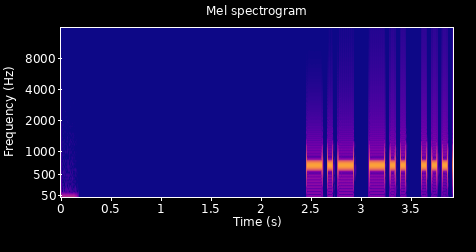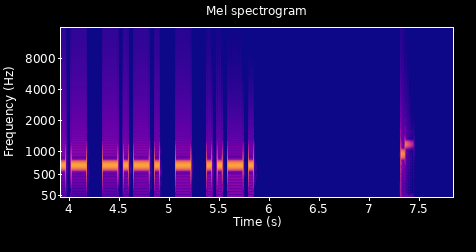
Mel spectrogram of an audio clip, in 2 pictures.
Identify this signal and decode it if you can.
Morse code, heard as a keyed tone, about 22 wpm, 700 Hz. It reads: KD4CTF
